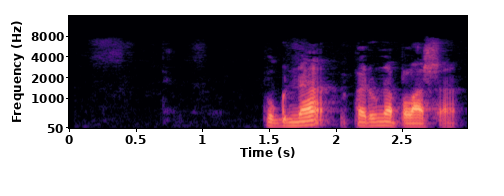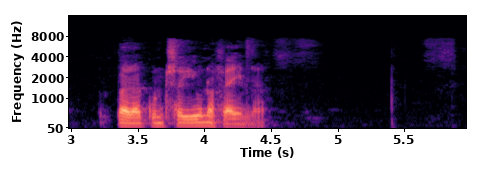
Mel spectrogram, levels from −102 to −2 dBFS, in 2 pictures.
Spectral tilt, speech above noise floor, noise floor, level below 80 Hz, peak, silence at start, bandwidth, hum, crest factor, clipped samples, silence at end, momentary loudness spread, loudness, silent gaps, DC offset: -8 dB/octave; 61 dB; -87 dBFS; -60 dBFS; -8 dBFS; 1.5 s; 7.4 kHz; none; 22 dB; under 0.1%; 1.55 s; 12 LU; -26 LUFS; none; under 0.1%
